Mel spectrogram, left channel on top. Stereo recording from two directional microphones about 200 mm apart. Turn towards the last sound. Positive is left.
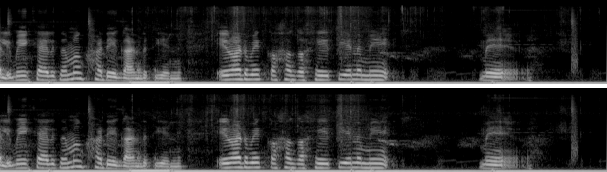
turn(degrees=15)  # may be behind; listen again after turning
